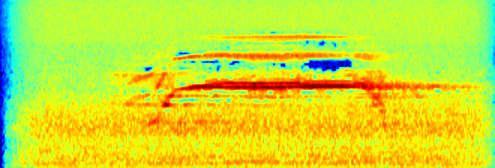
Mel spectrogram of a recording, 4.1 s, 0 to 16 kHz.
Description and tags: Recording of an elk in Banff, Alberta, during mating season. The cry is very distinctive and somewhat frightening. Recorded on an H2N zoom recorder, M/S raw setting.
